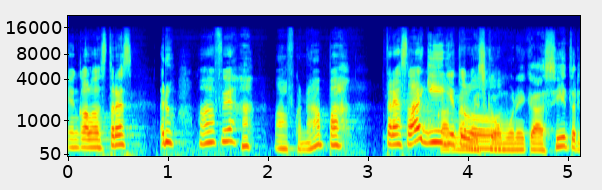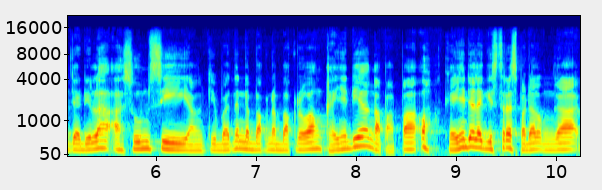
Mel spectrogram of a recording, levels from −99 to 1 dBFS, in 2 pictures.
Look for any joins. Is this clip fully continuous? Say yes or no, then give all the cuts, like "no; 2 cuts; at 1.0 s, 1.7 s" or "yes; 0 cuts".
no; 1 cut; at 3.1 s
